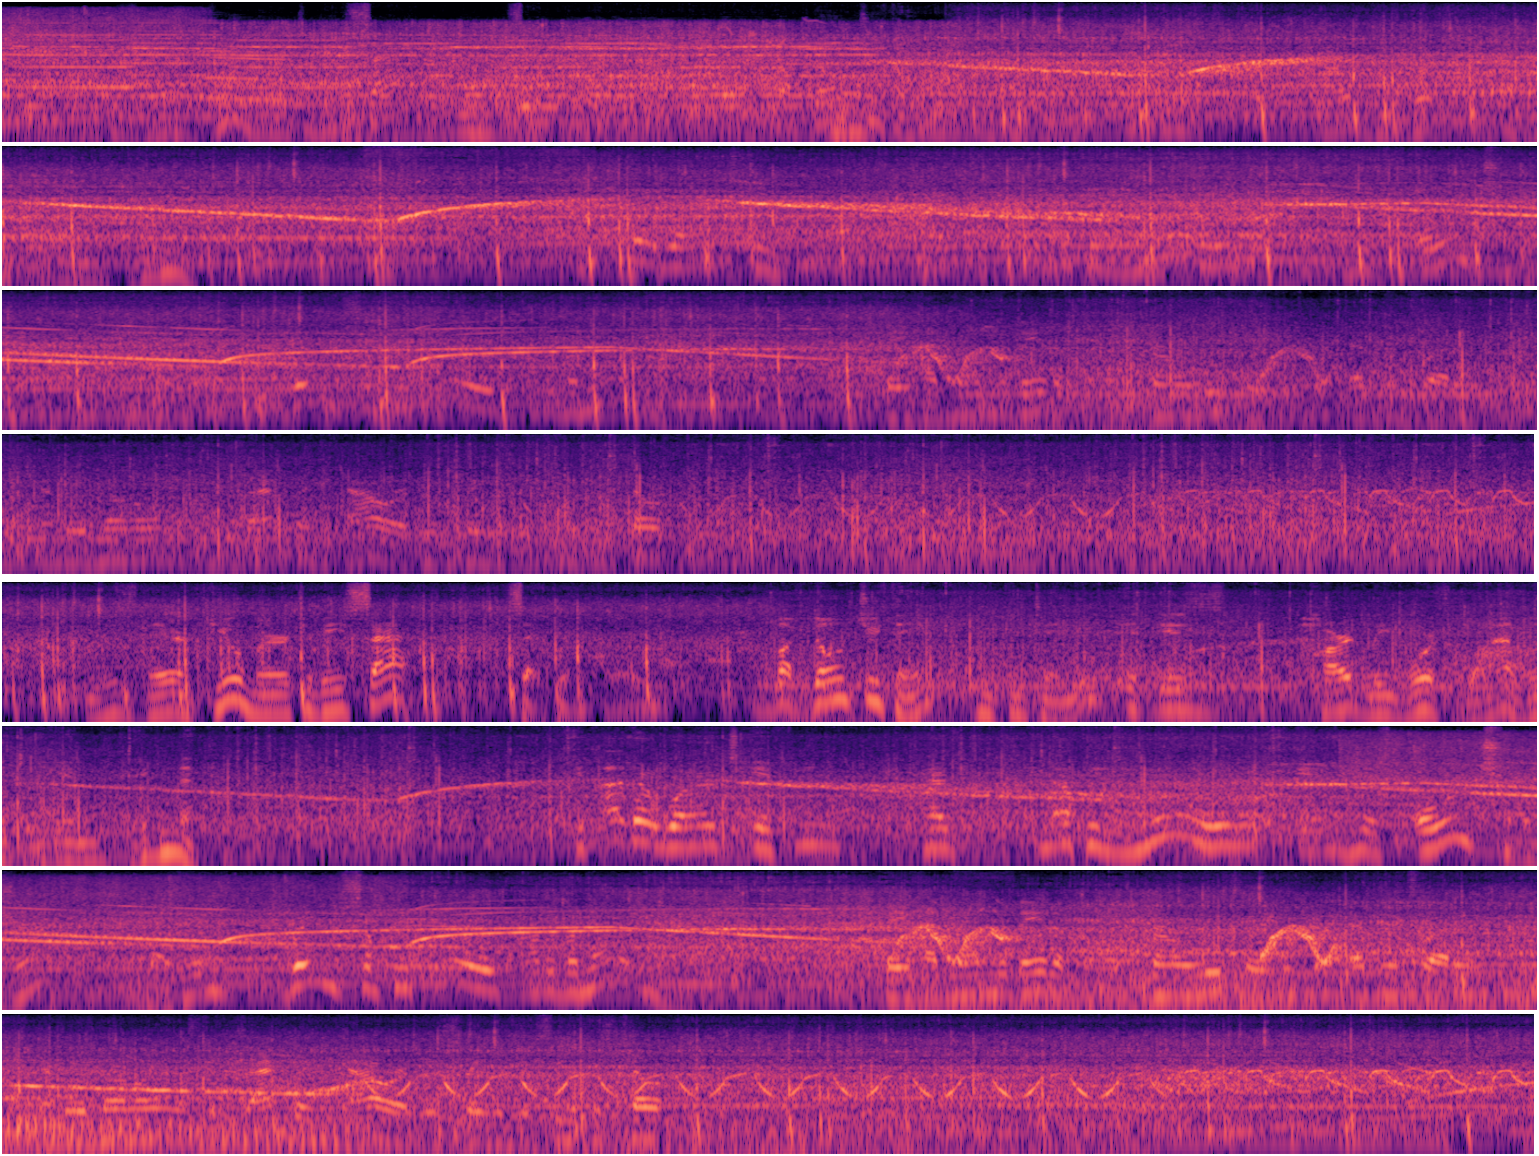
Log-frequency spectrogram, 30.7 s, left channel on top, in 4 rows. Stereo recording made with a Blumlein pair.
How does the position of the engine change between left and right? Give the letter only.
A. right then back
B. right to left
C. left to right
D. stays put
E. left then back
C.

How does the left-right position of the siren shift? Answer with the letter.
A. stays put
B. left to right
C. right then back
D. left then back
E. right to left
B.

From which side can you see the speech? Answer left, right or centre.
right.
